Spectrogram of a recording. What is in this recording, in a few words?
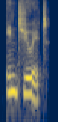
"intuit", Indian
